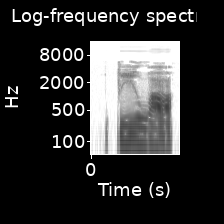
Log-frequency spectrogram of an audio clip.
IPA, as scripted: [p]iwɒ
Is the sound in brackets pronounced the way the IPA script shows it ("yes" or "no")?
yes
